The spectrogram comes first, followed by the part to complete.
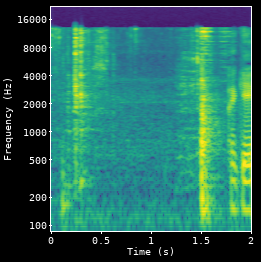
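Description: Metal kitchen utensils clinking as they are picked up off a countertop: a few light clicks near the start and one sharper click about one and a half seconds in.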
